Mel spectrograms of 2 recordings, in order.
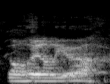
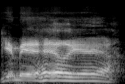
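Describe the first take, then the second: First: Loud, higher laughing wrestler yell; Stone Cold impression. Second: Loud, higher shout for a catchphrase; host egging on a co-host's wrestling impression, loud and higher; hype call. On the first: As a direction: roar it like a pro wrestler on the mic. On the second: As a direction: whip up the crowd. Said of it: "Stone Cold impression".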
